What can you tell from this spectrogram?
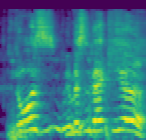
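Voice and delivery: high, loud call to flee; rally the gang at full voice; urgent shout. Acted. Drängt zur Flucht. (drängend und laut gerufen)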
